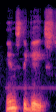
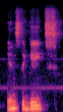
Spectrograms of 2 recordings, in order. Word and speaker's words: instigates: instigates, just add an S to the root, instigates, or instigate, and you've got instigates, 3 syllables.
